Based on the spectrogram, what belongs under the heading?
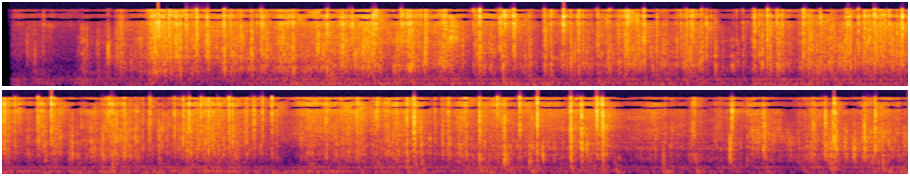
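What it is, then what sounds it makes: Crumpled glossy magazine page. A single thin, flat glossy magazine page showing a camel fashion spread is held and crinkled by hands with long green nails, with other pages underneath. Dense, bright crackling and rustling runs almost continuously after a quiet start, with a faint steady low hum beneath.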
